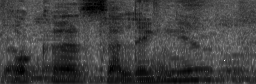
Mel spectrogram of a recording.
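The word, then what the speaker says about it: Roccascalegna: Wie spricht man das aus? Rocca Salegna? – Also, noch ein paar Wochen oder ein paar Tage, dann gehst du auch langsam mal die Italiener durch. Ja, genau so spricht man es aus.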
